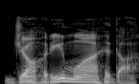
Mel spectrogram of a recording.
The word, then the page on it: مُعاہدہ: मुआहिदा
